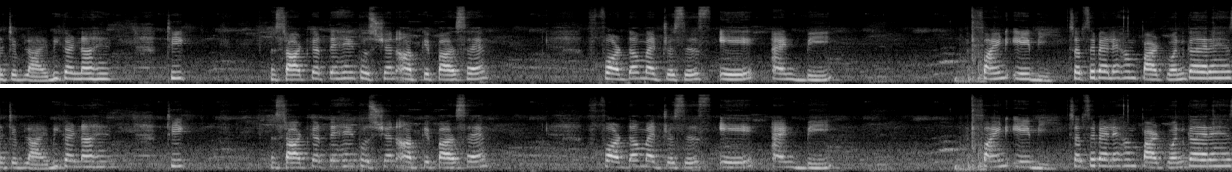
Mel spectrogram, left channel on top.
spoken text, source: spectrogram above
भी करना है। ठीक, स्टार्ट करते हैं। क्वेश्चन आपके पास है, for the matrices A and B find A B. सबसे पहले हम पार्ट 1 कह रहे हैं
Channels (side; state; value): both; normal; correlation 0.82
